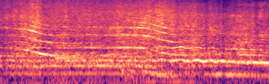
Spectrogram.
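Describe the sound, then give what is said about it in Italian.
A racing car engine revs loudly and continuously, its pitch sliding down and then climbing again in a smooth, high-revving whine, without any voices. “capita quello che per un costruttore realizza trasformando una materia informe dei forgiati in una meccanica vivente, in una armonia di suoni.”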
